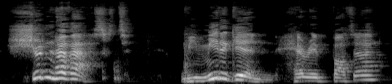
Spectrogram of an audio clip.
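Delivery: very loud, high, hearty boom; showman's booming delight; jovial thundering. A narrator's reading. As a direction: greet him with theatrical bluster. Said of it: "thundered jo-, uh, jovially".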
